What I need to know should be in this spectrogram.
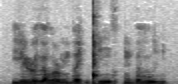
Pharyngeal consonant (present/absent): absent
